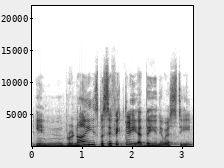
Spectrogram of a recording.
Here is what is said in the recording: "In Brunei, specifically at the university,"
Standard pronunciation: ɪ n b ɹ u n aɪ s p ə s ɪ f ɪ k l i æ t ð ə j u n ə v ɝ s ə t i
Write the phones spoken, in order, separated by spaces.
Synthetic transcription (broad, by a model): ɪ n b ɹ u n aɪ s p ə s ɪ f ɪ k l i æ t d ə j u n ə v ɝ s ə t i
